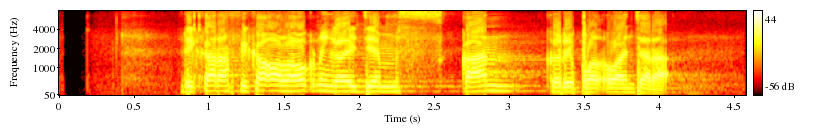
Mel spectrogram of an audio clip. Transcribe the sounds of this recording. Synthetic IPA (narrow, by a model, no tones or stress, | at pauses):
rikaɾafikaɔlaʊk̚niŋɡalid͡ʒɛmskankəɾipɔt̪waɲt͡ʃaɾa̰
